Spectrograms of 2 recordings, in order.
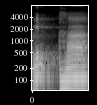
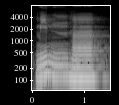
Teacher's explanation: Minha, dan saat membacanya kita jangan sampai kita memahami membaca tanpa gunnah ya, tapi membaca tanpa gunnah yang panjang. Tetap ada gunnahnya tapi tidak panjang. Kenapa? Karena sifat nun secara umum itu gunnah. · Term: izhar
